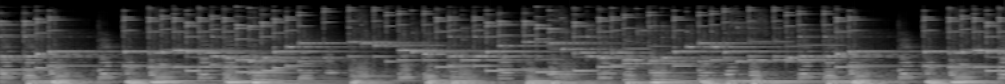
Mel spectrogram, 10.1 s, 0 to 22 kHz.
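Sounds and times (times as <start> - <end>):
bell-like mallet tune with bass: 0.0 - 10.0.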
